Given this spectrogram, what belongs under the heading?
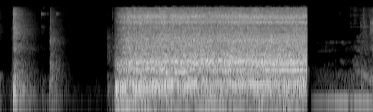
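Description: A mixer grinder grinds goda masala spices with rock salt. A few short rattling pulses come first, then a steady, loud, whirring grind of about two seconds that stops abruptly, leaving a low hum.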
